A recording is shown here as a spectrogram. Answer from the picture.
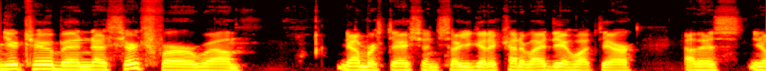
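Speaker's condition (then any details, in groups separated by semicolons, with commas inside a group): No condition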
